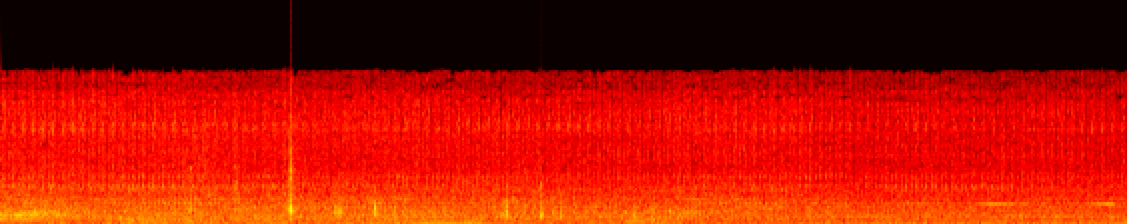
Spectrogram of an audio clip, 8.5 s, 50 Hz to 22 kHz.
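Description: Mazda 3's 2.0 L PE inline-four petrol engine idling steadily, with a few light clicks a couple of seconds in.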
